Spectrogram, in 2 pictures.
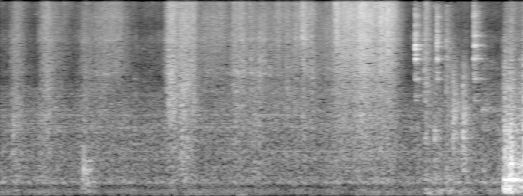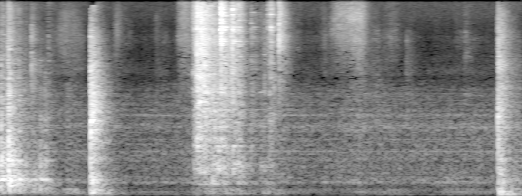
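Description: Kitchen handling noises: a wall cupboard door opened and shut, with knocks and clatter of a bowl and utensils on the worktop. Several separate sharp knocks and clatters, the loudest about five and seven seconds in, with one more near the end.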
